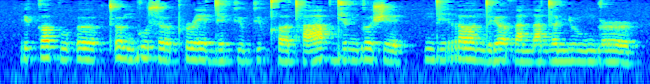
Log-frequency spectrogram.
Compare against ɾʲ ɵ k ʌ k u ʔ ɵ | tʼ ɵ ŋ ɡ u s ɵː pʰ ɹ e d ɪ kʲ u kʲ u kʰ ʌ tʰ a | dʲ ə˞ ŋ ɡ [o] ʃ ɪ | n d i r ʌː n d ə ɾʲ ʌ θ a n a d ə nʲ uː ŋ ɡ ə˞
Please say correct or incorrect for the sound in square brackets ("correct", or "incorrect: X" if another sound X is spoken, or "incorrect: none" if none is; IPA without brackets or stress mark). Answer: incorrect: ɵ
